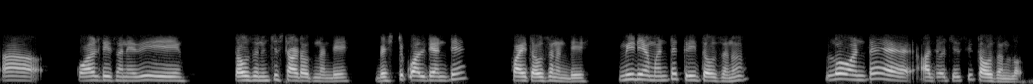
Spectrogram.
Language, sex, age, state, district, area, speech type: Telugu, male, 18-30, Andhra Pradesh, Chittoor, rural, conversation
